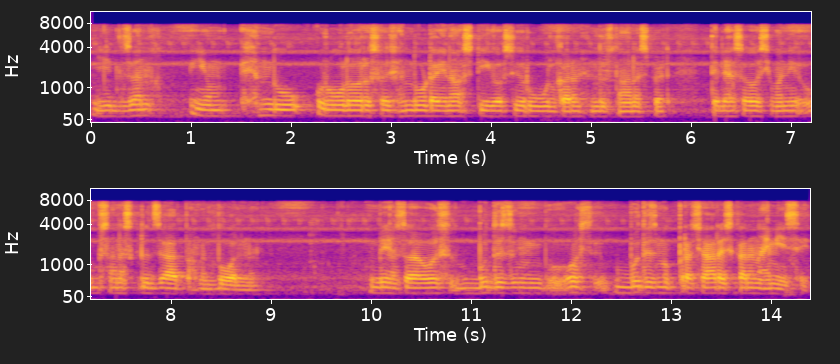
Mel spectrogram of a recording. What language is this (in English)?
Kashmiri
